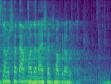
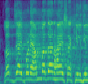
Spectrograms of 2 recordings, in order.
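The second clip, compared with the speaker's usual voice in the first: ordinary delivery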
